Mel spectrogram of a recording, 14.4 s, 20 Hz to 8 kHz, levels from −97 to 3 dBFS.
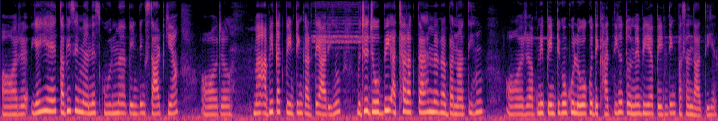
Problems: none marked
